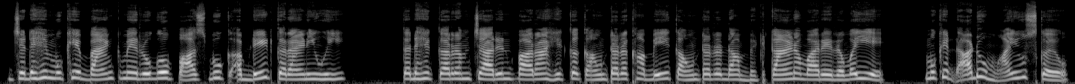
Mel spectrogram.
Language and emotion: Sindhi, sad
